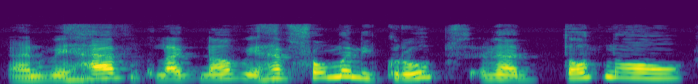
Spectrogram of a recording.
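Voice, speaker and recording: Halting high-voiced man hosting. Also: mellow. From Iceland. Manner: halting, searching for words. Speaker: meeting host. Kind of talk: casual online meeting talk. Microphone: video call. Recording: muffled video-call audio.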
